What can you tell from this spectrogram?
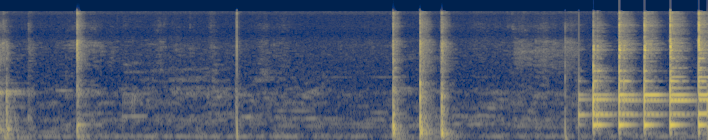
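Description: Aluminium pittu steamer pot knocking and clinking against a stainless steel plate as it is turned upside down onto it, with a few separate knocks. Near the end, a quick run of about seven ringing metal taps on the upturned pot, to loosen the steamed pittu inside.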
